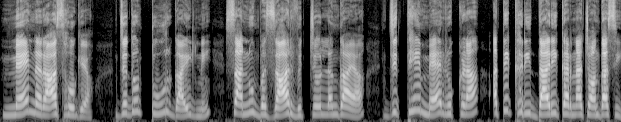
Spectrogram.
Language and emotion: Punjabi, angry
